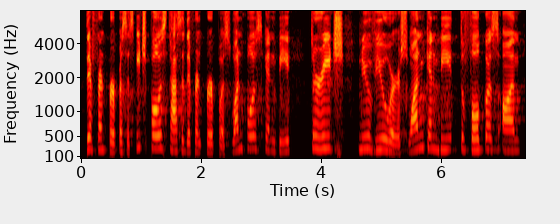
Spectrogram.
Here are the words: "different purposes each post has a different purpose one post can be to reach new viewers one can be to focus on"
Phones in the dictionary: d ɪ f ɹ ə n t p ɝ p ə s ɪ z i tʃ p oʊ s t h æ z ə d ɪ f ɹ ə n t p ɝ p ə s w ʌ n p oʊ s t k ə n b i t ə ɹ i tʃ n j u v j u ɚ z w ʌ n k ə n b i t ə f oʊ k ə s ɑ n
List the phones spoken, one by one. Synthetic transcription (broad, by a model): d ɪ f ɹ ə n t p ɝ p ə s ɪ s i tʃ p oʊ s t h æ s ə d ɪ f ɹ ə n t p ɝ p ə s w ʌ n p oʊ s t k ə n b i t ə ɹ i tʃ n j u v j u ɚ s w ʌ n k ə n b i t ə f oʊ k ə s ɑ n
